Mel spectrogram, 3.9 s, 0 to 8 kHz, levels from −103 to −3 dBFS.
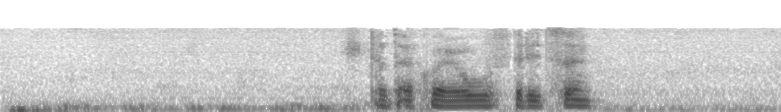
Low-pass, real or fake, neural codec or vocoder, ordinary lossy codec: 7.2 kHz; fake; codec, 16 kHz, 0.8 kbps, ZipCodec; AAC, 16 kbps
